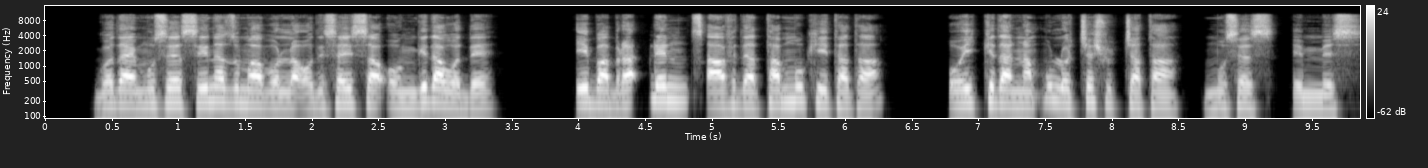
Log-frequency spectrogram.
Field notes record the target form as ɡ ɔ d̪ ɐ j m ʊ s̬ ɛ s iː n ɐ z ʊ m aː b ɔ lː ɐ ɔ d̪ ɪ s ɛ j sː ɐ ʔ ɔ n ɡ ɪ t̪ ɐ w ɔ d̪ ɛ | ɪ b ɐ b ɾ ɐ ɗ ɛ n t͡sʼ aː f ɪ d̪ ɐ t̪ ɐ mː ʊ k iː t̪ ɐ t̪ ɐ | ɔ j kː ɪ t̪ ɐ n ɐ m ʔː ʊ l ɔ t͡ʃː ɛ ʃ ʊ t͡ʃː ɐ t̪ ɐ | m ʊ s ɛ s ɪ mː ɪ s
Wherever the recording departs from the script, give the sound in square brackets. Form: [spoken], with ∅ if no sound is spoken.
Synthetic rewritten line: ɡ ɔ d̪ ɐ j m ʊ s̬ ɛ s iː n ɐ z ʊ m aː b ɔ lː ɐ ɔ d̪ ɪ s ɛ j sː ɐ ʔ ɔ [ŋ] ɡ ɪ [d̪] ɐ w ɔ d̪ ɛ | ɪ b ɐ b ɾ ɐ ɗ ɛ n t͡sʼ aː f ɪ d̪ ɐ t̪ ɐ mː ʊ k iː t̪ ɐ t̪ ɐ | ɔ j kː ɪ [d̪] ɐ n ɐ m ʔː ʊ l ɔ t͡ʃː ɛ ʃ ʊ t͡ʃː ɐ t̪ ɐ | m ʊ s ɛ s ɪ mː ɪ s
